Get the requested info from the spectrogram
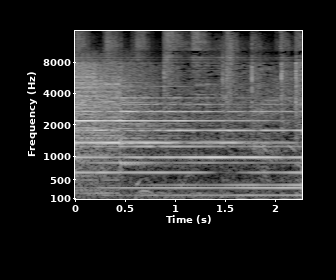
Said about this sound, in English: The Liberty Bell, ladies and gentlemen. Think about it. Think about it. I don't know why we're thinking about it. It's a bell. It's a rung to symbolize liberty.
